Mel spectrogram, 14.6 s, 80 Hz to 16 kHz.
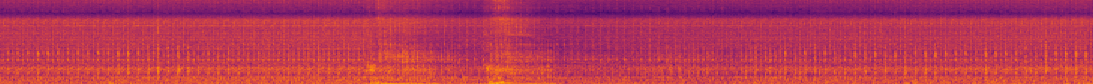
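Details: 2012 Mercedes CLS550 at idle, no check engine light: steady knock about four a second that tracks engine speed, seemingly from the passenger side of the engine; cause unknown.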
